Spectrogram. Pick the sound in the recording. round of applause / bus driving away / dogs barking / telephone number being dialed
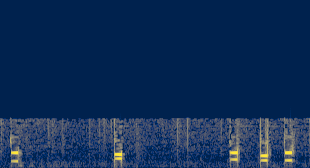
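telephone number being dialed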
